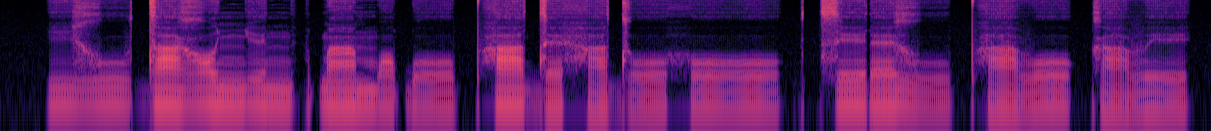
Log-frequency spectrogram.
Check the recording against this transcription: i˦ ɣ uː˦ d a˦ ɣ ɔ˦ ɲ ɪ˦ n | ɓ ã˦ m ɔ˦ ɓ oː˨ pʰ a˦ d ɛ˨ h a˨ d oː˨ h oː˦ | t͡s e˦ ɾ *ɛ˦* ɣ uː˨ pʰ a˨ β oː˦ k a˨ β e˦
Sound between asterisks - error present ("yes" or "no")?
no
